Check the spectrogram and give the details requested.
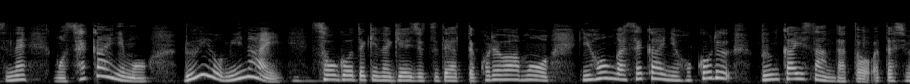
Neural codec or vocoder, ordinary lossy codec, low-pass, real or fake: none; none; 7.2 kHz; real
